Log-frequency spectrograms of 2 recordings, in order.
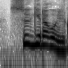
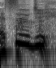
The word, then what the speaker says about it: SG: 예, 오늘은 쓰기라고 읽으면 안 되겠네. SG 사태로 본 어, 주가 조작 일대기 살펴보겠습니다.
